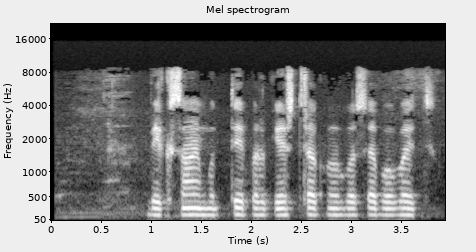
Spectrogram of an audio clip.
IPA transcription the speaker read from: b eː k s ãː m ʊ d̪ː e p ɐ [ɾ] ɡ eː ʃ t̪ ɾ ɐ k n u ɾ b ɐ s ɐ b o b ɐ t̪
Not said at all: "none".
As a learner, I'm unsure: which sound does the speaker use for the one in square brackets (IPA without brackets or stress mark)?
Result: ɾ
